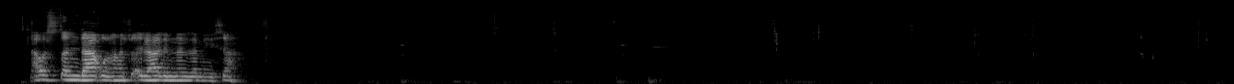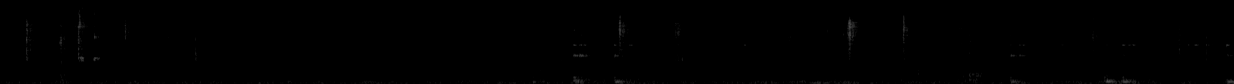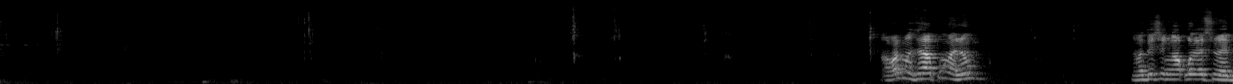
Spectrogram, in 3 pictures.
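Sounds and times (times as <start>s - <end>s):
chewing mouth clicks: 2.6s - 3.3s, 3.9s - 7.0s, 7.6s - 22.2s, 23.2s - 29.0s, 29.6s - 33.5s, 34.9s - 36.0s.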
